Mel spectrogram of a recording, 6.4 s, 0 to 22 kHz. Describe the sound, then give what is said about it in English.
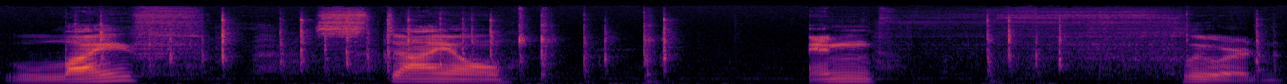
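Quick, irregular clicks of typing on a computer keyboard at a desk, as someone Googles a term, fill the gaps between short bursts of a person talking, the keystrokes crisp but fairly soft. “Yeah, I've been at my new desk for 20 minutes and I've already got BlackBerry on my keyboard.”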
